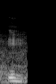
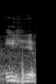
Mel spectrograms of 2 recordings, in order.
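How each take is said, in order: First: ইহ ending on h, no vowel; held jazm. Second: ইহে with an extra e vowel after h; released jazm, wrong. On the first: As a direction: hold ইহ closed on the breath. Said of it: "এটা ধরে রাখতে হবে". (জজম ধরে ইহ বলা) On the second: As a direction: let the h open into ইহে. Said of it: "ইহে বলা যাবে না". (জজম ছেড়ে ইহে বলা) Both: Shown as a demonstration.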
